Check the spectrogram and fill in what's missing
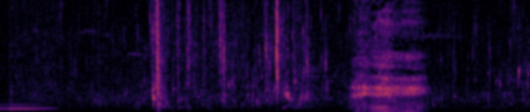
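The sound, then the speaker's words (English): A few short, irregular splashes and sloshes of water as a stick thrown from a bridge into a river thrashes about and then begins to float, followed by a brief muffled vocal sound over the moving water. “into the river they go! Coming to life, Stickman thrashes about, then smiles as he begins to float”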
